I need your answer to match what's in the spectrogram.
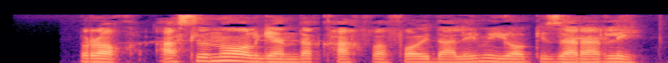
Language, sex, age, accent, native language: Uzbek, male, 25-34, Surxondaryo, Uzbek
